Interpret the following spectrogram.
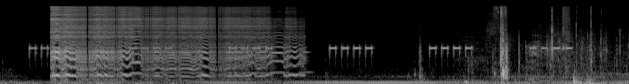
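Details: Acura RSX-S clutch slowly released: rapid high chirping squeak in bursts over low engine rumble, very loud and annoying on engagement.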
